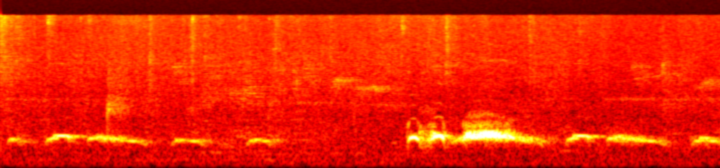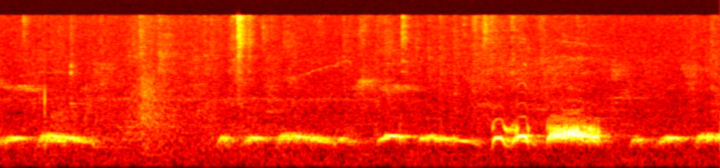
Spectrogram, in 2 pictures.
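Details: Spotted dove in a cage in Cần Thơ, Vietnam, being trained for ground trapping. Delivers a continuous string of deep, soft coos, with louder, rolling notes at intervals and faint background chirps.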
